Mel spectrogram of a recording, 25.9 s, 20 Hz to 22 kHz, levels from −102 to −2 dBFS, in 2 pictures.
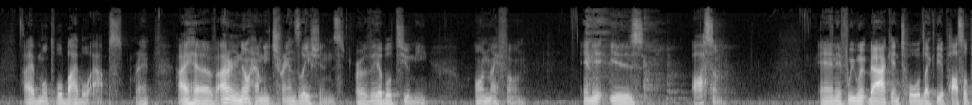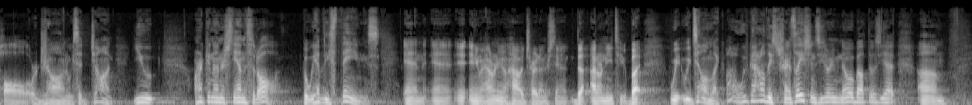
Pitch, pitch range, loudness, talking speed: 110 Hz, 100-140 Hz, -25 LUFS, 210 wpm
